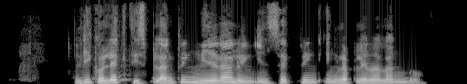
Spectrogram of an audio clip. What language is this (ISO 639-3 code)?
epo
